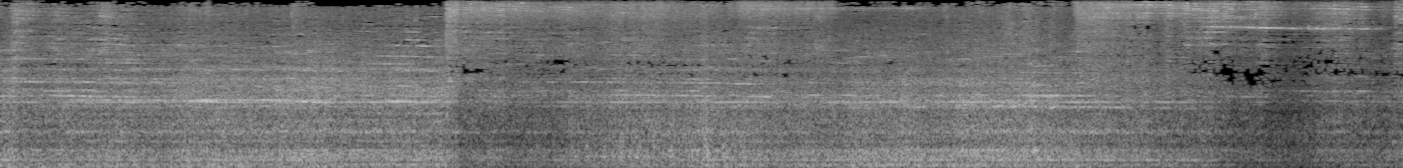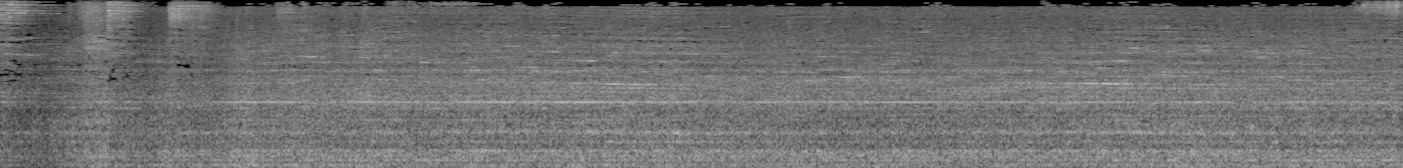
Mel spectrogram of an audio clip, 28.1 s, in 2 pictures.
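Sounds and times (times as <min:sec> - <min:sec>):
thin squealing tones: 0:00.0 - 0:28.0
train wheels rumbling on rails: 0:00.0 - 0:28.0.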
